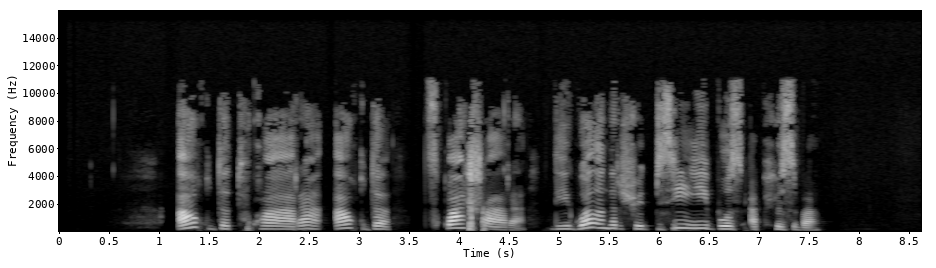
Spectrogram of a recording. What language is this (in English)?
Abkhazian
